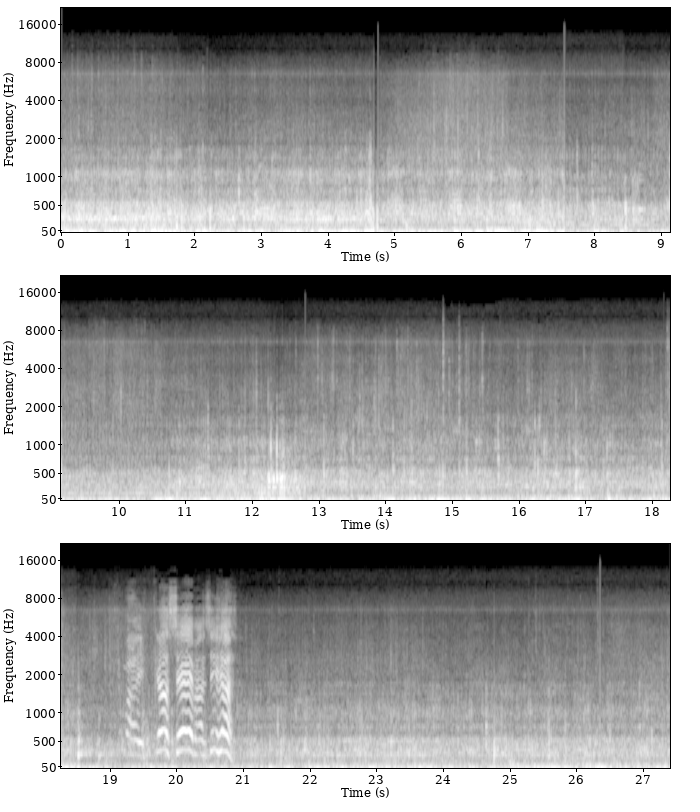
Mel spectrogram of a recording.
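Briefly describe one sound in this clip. Wind rumbles loudly past outdoors.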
